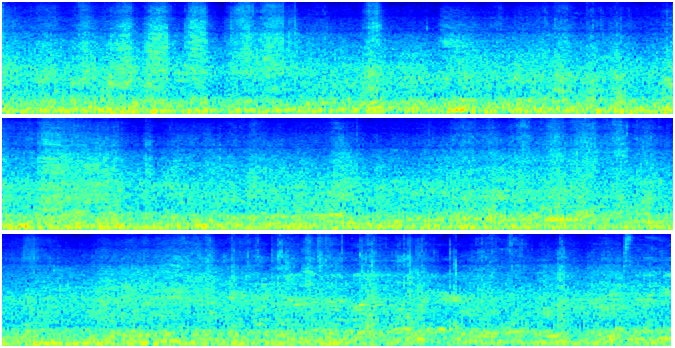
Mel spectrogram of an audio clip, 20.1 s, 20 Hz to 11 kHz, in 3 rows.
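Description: Several 450-class four-stroke motocross bikes racing around an indoor arenacross dirt track, their engines running continuously. A public-address voice runs underneath.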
